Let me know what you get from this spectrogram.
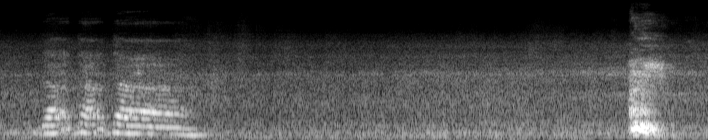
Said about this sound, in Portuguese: Quem me deu esse pigarro agora?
